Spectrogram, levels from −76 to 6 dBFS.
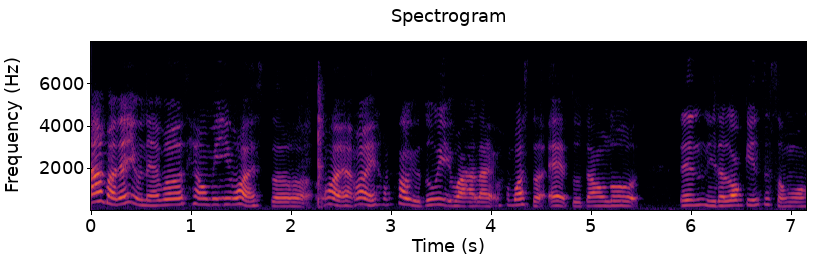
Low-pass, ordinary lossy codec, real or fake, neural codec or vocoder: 7.2 kHz; none; fake; vocoder, 22.05 kHz, 80 mel bands, Vocos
